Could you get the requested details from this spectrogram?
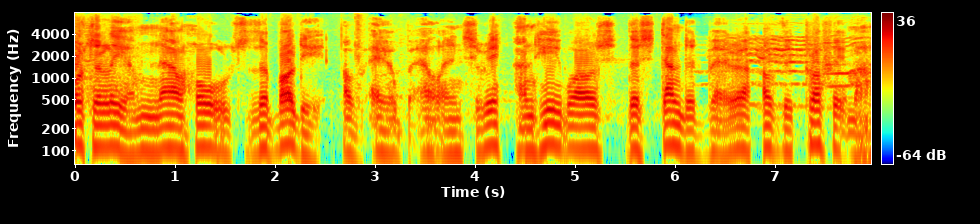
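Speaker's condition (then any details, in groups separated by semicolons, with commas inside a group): Motor neuron disease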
